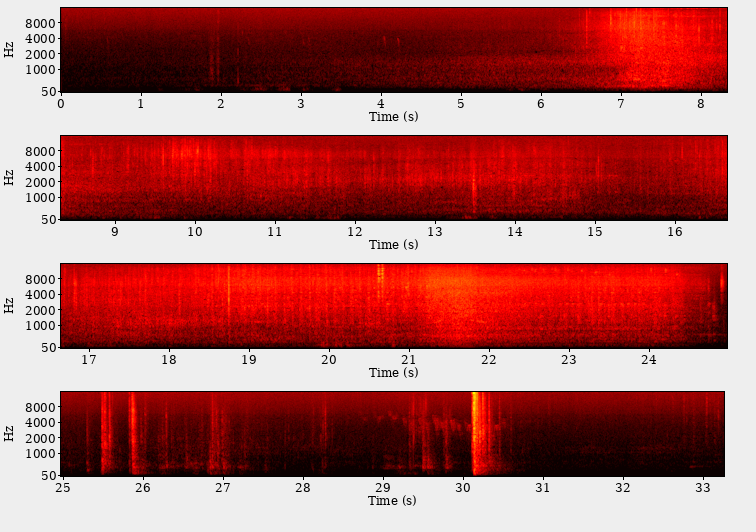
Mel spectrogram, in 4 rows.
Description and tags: CADILLAC STOP
A Cadillac Coupe Deville 1966 comes from 70 meters, turn, stops, driver get out of the car and shut the door
Stereo VAW 44.1/16 take by 2 mics AKG SE 300 cardio on Wavelab
No normalisation, Hi Pass filter 12db/170 Khz
cadillac, car, engine, motor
